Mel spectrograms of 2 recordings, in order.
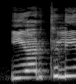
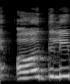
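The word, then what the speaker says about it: earthly: ईर्थली नहीं अर्थली पढ़ेंगे, जिसका मतलब होता है सांसारिक। तो ई के तुरंत बाद AR दिख जाए तो ई जो है वो साइलेंट होता है, ठीक है?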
